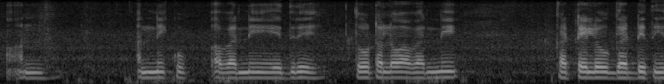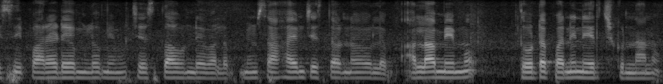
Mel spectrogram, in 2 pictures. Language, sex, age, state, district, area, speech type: Telugu, female, 45-60, Telangana, Ranga Reddy, rural, spontaneous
